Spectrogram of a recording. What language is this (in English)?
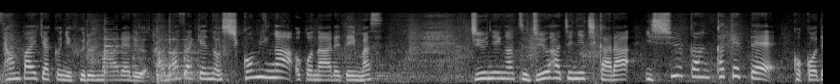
Japanese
